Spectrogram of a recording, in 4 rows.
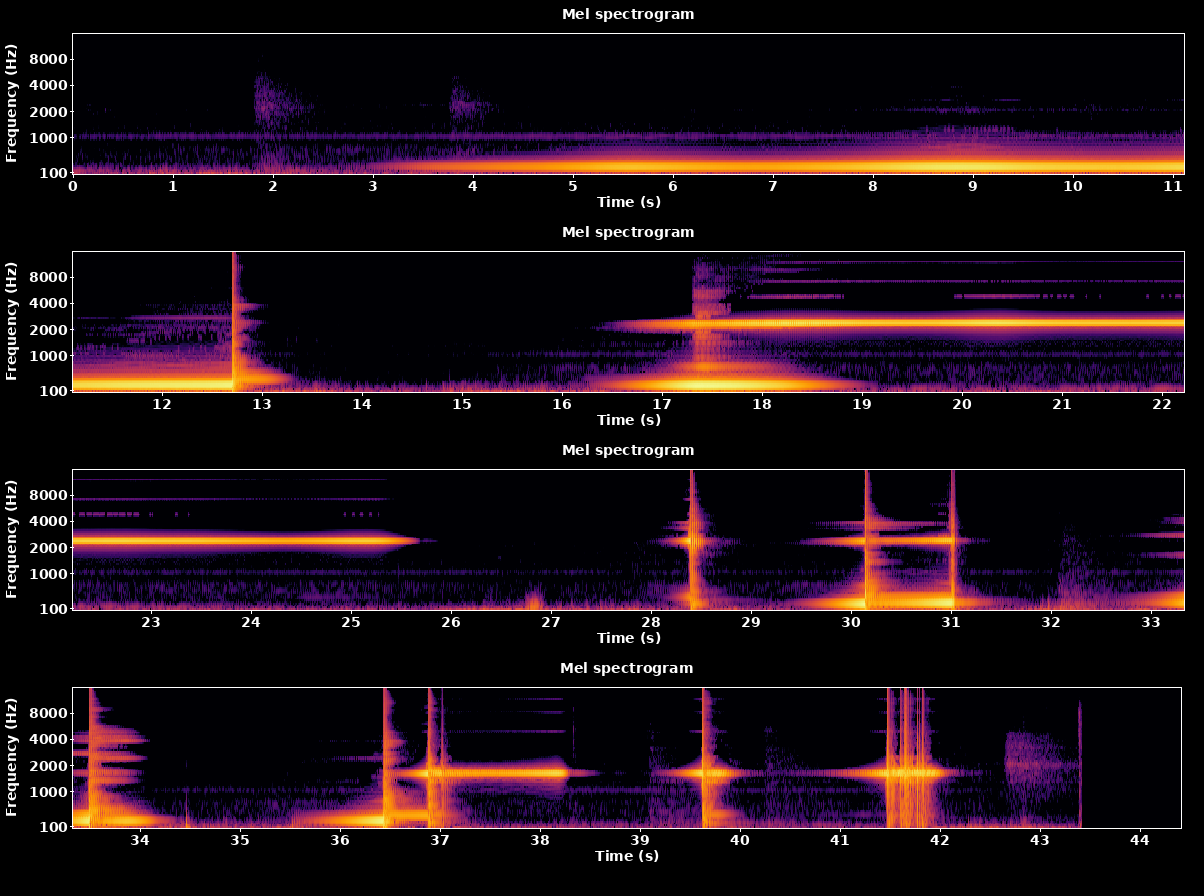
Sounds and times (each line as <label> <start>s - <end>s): Microphone feedback 3.4s - 13.3s
Microphone feedback 16.5s - 25.6s
Microphone feedback 28.2s - 28.6s
Microphone feedback 29.7s - 31.2s
Microphone feedback 32.9s - 34.1s
Microphone feedback 35.8s - 38.3s
Microphone feedback 39.4s - 40.0s
Microphone feedback 41.0s - 42.2s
